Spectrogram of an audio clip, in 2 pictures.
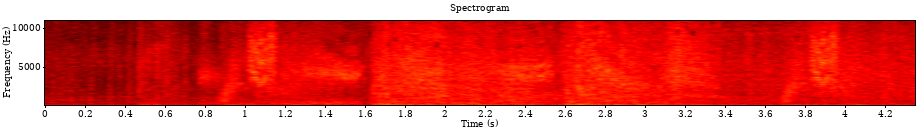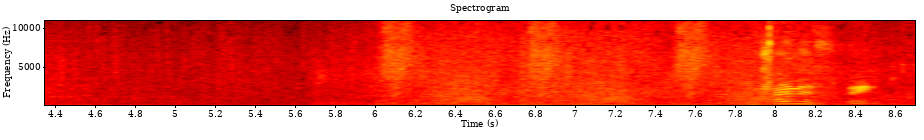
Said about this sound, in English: Look out! Mortar turrets!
